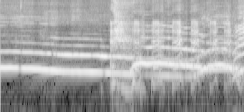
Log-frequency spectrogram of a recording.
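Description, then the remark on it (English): A dog lets out a long, steady howl that rises into a louder, wavering chorus partway through, the pitch bending up and down with rough, breathy edges. Clear, no talking. “Oh, that's a dirty dog right there.”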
